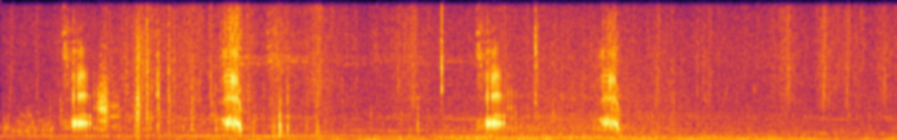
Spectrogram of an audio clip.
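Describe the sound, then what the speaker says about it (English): Crows caw in the video game Beyond a Steel Sky, several sharp calls spaced a second or two apart over a steady low ambient hum, moderately loud and with no talking. "No way I was going to get between those birds and their feast."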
